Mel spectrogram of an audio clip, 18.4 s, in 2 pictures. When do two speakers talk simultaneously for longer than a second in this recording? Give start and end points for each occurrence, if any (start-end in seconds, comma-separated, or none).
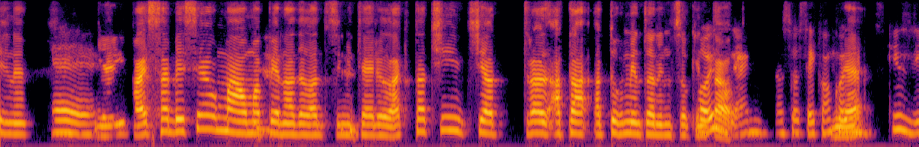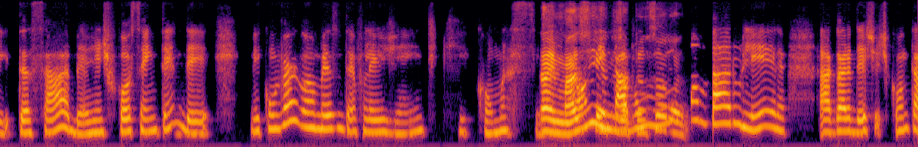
14.6-16.1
